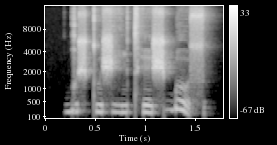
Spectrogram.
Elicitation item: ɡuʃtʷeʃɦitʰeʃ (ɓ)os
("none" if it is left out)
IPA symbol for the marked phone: ɓ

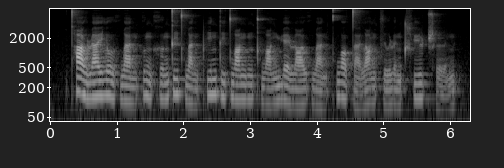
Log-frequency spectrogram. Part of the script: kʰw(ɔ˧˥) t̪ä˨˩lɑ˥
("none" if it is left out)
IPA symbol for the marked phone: ɔ˥˩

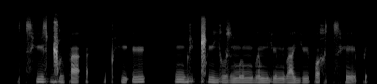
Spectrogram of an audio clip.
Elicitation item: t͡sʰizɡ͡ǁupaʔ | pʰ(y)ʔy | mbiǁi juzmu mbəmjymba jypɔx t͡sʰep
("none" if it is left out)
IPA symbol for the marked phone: i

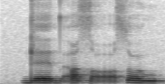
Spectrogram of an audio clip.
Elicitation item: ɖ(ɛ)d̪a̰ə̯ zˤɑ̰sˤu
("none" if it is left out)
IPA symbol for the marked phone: ɛ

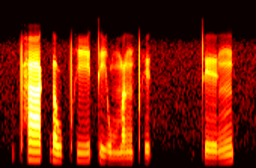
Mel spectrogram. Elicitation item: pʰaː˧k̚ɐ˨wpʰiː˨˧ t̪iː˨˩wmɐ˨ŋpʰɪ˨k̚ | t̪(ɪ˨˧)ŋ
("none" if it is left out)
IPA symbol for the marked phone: ɪ˨˥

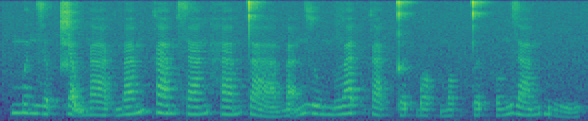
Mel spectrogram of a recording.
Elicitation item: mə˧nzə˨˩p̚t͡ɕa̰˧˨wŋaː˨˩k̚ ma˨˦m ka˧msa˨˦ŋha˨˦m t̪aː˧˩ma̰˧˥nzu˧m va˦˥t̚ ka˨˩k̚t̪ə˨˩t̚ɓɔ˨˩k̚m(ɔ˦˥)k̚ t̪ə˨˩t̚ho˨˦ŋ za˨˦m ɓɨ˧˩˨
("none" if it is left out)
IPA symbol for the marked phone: ɔ˨˩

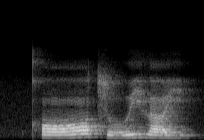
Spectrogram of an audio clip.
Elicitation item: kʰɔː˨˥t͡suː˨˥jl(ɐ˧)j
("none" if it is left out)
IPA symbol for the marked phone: ɐ˧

